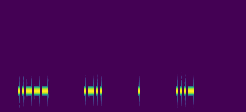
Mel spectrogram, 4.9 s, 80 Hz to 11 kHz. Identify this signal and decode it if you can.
Morse code, heard as a keyed tone, about 30 wpm, spaced as for 10 wpm, 700 Hz. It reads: 2LEV
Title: USA Call Signs - 6 Characters - 6x Character Spacing - 30wpm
